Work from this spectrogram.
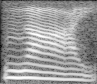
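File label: "ngaai4", Cantonese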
